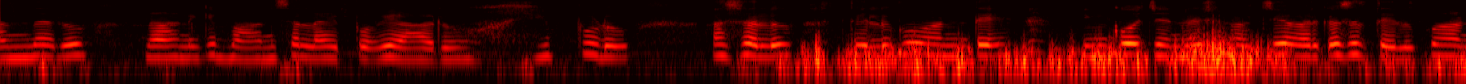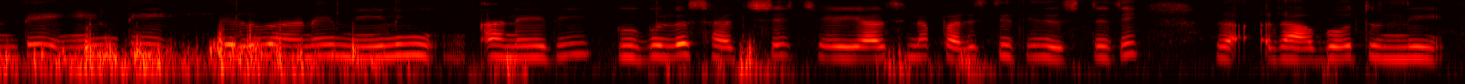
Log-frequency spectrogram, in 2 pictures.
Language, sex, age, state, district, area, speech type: Telugu, female, 18-30, Telangana, Nizamabad, urban, spontaneous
